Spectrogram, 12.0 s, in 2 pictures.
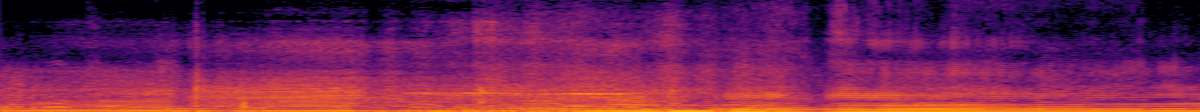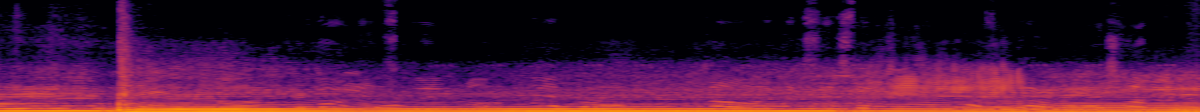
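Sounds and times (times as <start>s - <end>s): rally car engine high revs: 0.0s - 12.0s.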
